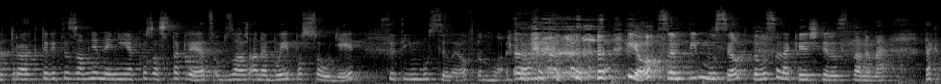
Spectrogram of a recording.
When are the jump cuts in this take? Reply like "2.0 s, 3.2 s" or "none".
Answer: 1.9 s, 2.5 s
